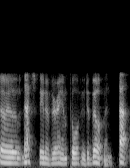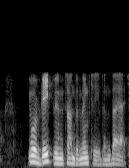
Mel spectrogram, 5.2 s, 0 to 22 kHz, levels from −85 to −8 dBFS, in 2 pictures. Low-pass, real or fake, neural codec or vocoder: 3.6 kHz; fake; codec, 24 kHz, 0.9 kbps, WavTokenizer, medium music audio release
